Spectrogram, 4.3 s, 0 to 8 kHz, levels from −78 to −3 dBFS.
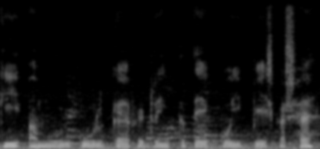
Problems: background sounds at intervals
